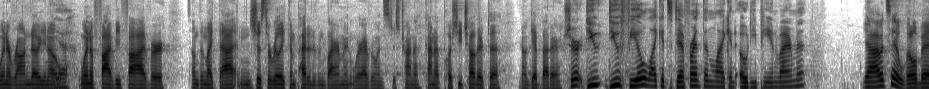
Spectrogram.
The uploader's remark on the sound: Live from Utepils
